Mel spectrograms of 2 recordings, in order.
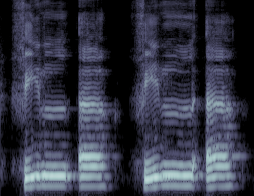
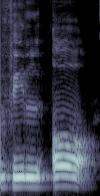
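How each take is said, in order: First: Slow في الأ with thin, clean a; light hamza. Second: في الأ with a dark, backed a; wrong heavy hamza. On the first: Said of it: "أبين لك أنا التخليص". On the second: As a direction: thicken the hamza of الأ into aw, as a mistake. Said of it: "ولا أفخم الهمزة". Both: Shown as a demonstration.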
